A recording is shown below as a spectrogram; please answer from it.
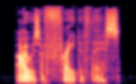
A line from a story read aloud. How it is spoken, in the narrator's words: Matthew muttered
